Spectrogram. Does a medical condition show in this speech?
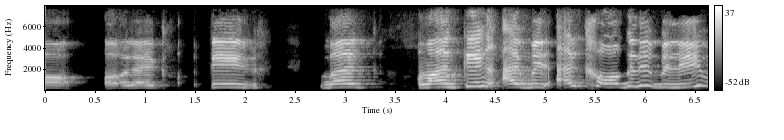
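Yes: cerebral palsy; from birth.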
